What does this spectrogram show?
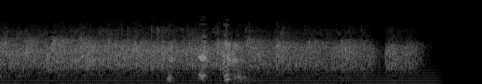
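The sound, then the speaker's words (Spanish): An audience breaks into steady, dense applause given to God, the "blessed King", running for about four seconds with a brief swell in the middle, where a few voices call out, before it fades and stops. “Démosle un aplauso al Rey bendito.”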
